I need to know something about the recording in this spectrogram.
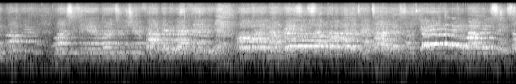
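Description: Middle school chamber choir of girls and boys singing, with a brief dip about a second in and the singing growing louder about halfway through.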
